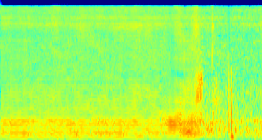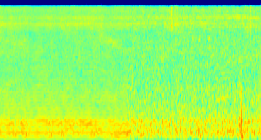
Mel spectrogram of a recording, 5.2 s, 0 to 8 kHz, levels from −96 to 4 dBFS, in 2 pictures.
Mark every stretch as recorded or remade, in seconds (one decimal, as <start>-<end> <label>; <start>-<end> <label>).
0.0-2.0 remade; 2.0-2.6 recorded; 2.6-3.9 remade; 3.9-5.2 recorded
